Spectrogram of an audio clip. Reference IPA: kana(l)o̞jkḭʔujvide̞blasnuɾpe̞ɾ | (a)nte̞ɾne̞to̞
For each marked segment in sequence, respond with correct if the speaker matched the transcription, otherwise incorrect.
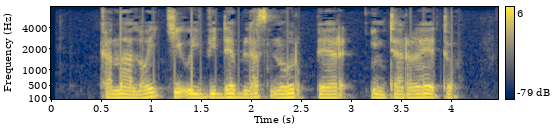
correct, incorrect

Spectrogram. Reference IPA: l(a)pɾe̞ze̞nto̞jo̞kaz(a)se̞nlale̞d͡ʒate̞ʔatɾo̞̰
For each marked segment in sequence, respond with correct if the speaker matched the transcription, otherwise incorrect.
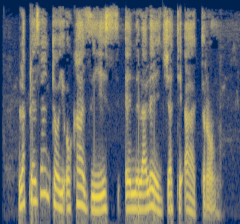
correct, incorrect

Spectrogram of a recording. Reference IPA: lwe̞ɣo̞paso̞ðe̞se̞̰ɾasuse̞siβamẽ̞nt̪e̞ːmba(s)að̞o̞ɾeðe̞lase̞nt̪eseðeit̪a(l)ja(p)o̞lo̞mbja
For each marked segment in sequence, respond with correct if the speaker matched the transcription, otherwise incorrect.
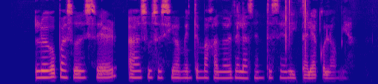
incorrect, correct, incorrect

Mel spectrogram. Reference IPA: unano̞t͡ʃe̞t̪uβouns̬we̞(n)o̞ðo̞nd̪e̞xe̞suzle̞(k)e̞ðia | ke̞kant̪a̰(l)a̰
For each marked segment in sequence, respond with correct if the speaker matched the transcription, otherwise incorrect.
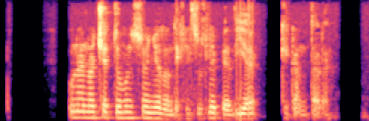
incorrect, incorrect, incorrect

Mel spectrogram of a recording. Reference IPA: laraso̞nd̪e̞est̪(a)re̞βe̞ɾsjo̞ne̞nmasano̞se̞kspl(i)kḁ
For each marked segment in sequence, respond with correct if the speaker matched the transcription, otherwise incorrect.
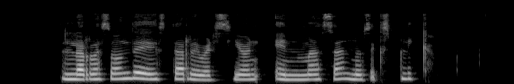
correct, correct

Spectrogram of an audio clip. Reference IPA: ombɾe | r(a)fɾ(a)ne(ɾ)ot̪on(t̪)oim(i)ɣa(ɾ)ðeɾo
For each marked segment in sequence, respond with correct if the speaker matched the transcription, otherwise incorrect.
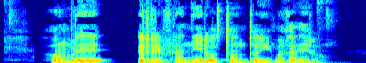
incorrect, correct, correct, correct, incorrect, incorrect

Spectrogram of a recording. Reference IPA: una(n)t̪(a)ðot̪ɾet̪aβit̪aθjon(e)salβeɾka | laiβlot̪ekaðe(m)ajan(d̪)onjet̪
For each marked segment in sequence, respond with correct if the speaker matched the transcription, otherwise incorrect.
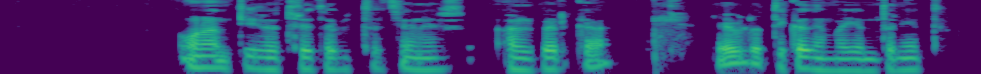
correct, incorrect, correct, correct, incorrect

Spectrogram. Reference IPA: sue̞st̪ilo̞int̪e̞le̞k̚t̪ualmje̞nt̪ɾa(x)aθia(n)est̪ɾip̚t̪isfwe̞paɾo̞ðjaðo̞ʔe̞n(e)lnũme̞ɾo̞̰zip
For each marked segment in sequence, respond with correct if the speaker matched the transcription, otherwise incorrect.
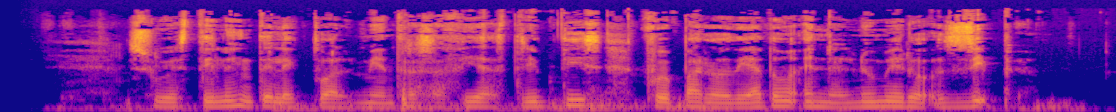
incorrect, incorrect, correct

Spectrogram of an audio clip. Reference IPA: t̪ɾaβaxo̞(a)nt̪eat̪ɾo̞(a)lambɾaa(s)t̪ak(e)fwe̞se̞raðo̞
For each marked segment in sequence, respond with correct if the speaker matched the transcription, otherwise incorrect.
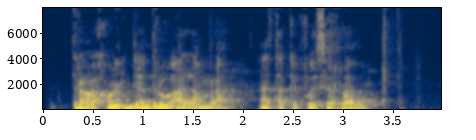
incorrect, correct, correct, correct

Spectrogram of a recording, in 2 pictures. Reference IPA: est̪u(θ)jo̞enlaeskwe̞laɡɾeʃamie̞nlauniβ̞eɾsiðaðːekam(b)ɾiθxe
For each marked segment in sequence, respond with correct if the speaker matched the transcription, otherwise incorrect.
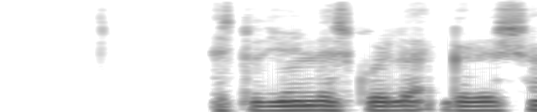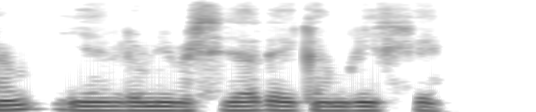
incorrect, correct

